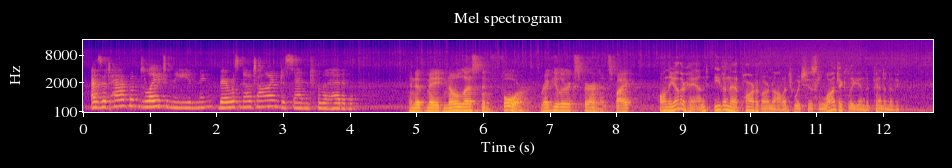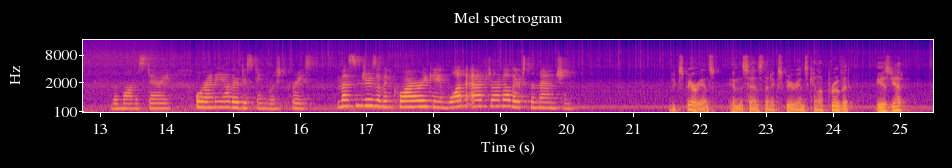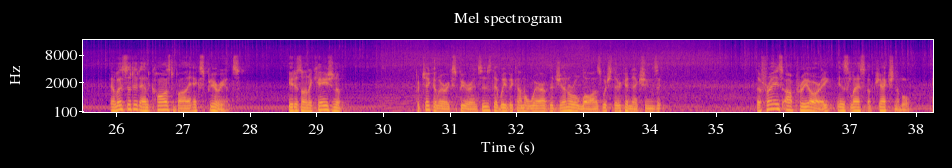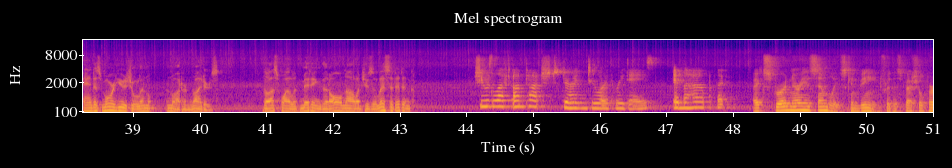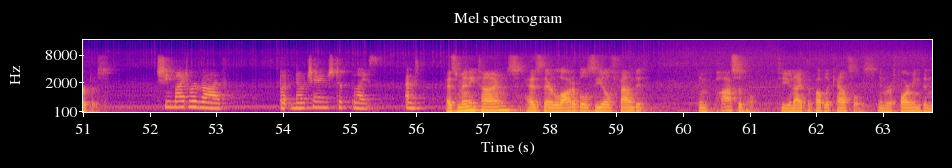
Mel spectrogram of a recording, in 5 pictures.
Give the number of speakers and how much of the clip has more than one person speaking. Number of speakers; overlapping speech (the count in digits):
3, no overlap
